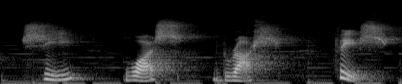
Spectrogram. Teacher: Глухий звук подібний до українського ш у слові шина, але вимовляється м'якіше. Для цього потрібно підняти до твердого ньоба середню частину спинки язика.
